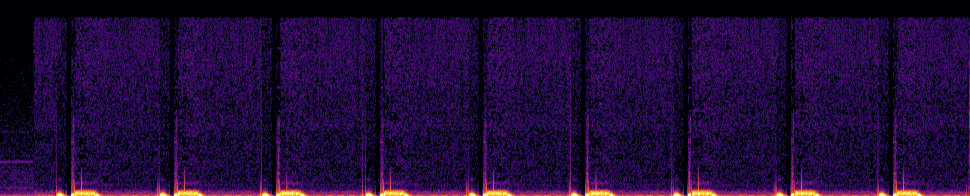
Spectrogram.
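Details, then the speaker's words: Mitral valve prolapse heard at the apex: sharp mid-systolic click followed by a late systolic murmur, slow regular rhythm. Recorded standing, then squatting, then standing again to show the click-murmur shifting. Classic click-murmur. "listen to the change in the click in the murmur with a squat maneuver I will start in the standing position and then move to squatting and then return to standing"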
